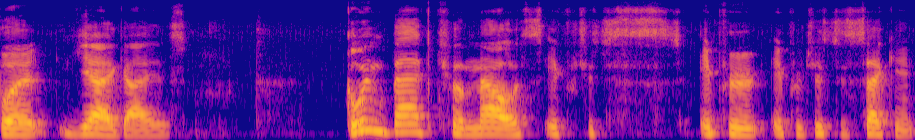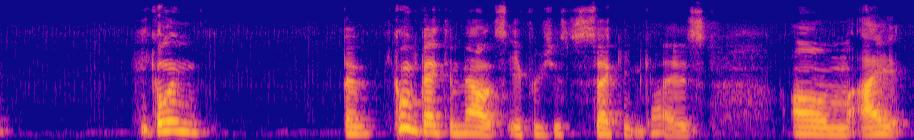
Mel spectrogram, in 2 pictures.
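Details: Male streamer with a self-described speech impediment, calling himself stuttery and jittery, repeating words and part-phrases: stuttering-like disfluency.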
